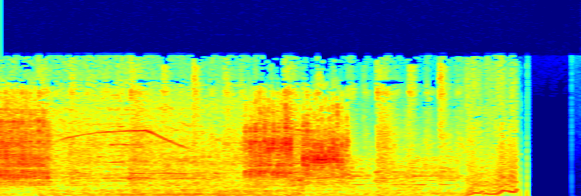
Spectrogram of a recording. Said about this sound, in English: Car sounds?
